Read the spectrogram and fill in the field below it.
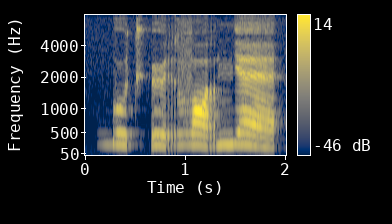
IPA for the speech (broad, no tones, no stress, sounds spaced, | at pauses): ɡ͡b u t͡ʃʼ ʉ r v ɔ r nʲ ɛ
